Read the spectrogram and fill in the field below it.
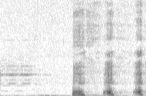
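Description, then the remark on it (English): A phone rings in three quick, evenly spaced pulses after a brief faint tone, moderately loud, with no one talking over it. “And apparently the Pentagon's calling right now.”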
